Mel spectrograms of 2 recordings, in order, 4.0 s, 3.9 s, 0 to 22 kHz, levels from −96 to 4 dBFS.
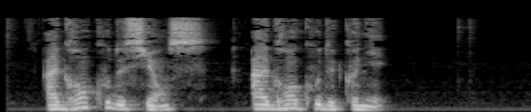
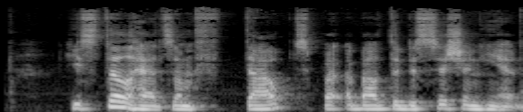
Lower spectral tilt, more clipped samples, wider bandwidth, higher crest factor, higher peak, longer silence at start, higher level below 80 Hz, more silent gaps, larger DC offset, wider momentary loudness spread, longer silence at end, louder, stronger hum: second, -4 dB/octave vs -6 dB/octave; neither; second, 11.5 kHz vs 16.5 kHz; about the same, 20 dB vs 18 dB; about the same, -6 dBFS vs -4 dBFS; second, 0.3 s vs 0.55 s; about the same, -60 dBFS vs -56 dBFS; neither; neither; about the same, 8 LU vs 10 LU; first, 1.1 s vs 0 s; about the same, -23 LUFS vs -21 LUFS; neither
